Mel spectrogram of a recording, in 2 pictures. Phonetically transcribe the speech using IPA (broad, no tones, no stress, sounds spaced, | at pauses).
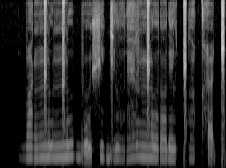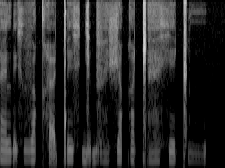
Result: b ɑ ɡ ŋ͡ǁ u ŋ͡ǁ u b o̰ ʃ i ɡ e̤ l o̤ ɾ æ̤ v ŋ͡ǁ o ɾ ɔ ɾ e l ǁ o̤ qʰ ḛ ǁ æ l ɾ ḛ x v ʊ qʰ ḛ ǃ ɪ x ɡ ḛ b v æ̤ ʃ ɪ q ɪ ǁ æ̤ x e ǁ ṳ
